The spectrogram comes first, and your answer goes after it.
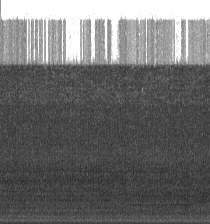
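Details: TSX at idle, warming up, after redoing the custom exhaust with stock mufflers: low loose rattle over a steady idle; owner suspects the clutch throwout bearing, and a heat shield rattle is also noted.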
